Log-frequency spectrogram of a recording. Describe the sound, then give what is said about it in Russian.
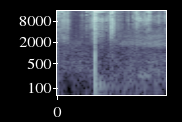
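Loose coins of small change clink and jingle quietly, with one sharp clack followed by a few softer metallic rattles, no voices. “Берете мелочь”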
